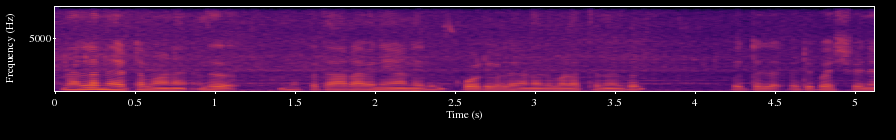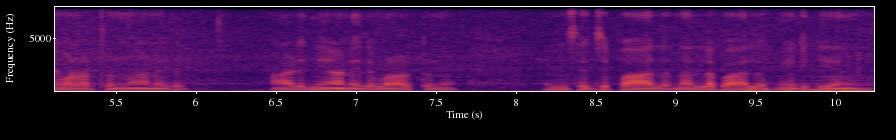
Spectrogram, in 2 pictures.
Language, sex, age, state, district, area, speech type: Malayalam, female, 30-45, Kerala, Alappuzha, rural, spontaneous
